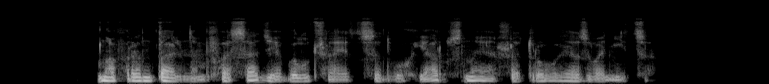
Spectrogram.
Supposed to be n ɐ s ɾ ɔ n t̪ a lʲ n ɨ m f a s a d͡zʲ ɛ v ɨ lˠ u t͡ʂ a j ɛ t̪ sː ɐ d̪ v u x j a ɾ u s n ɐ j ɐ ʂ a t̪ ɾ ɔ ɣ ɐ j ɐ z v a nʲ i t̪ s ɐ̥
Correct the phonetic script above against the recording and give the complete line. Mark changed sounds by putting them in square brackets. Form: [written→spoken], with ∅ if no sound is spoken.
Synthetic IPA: n ɐ [s→f] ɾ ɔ n t̪ a lʲ n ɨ m f a s a d͡zʲ ɛ v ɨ lˠ u t͡ʂ a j ɛ t̪ sː ɐ d̪ v u x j a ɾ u s n ɐ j ɐ ʂ a t̪ ɾ ɔ [ɣ→v] ɐ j ɐ z v a nʲ i t̪ s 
